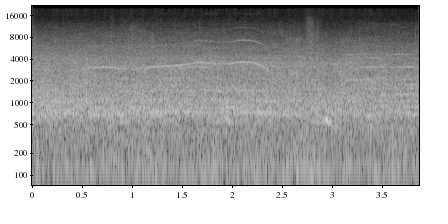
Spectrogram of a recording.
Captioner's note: audience cheering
